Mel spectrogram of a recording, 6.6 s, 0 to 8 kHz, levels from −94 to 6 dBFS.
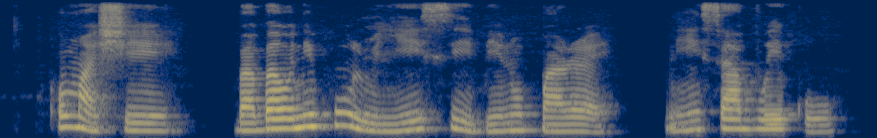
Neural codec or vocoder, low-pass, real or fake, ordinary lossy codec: none; 7.2 kHz; real; none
